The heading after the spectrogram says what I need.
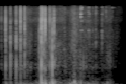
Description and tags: screw-up
litter is being screwed up with a plastic sound
screwed, rubbish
